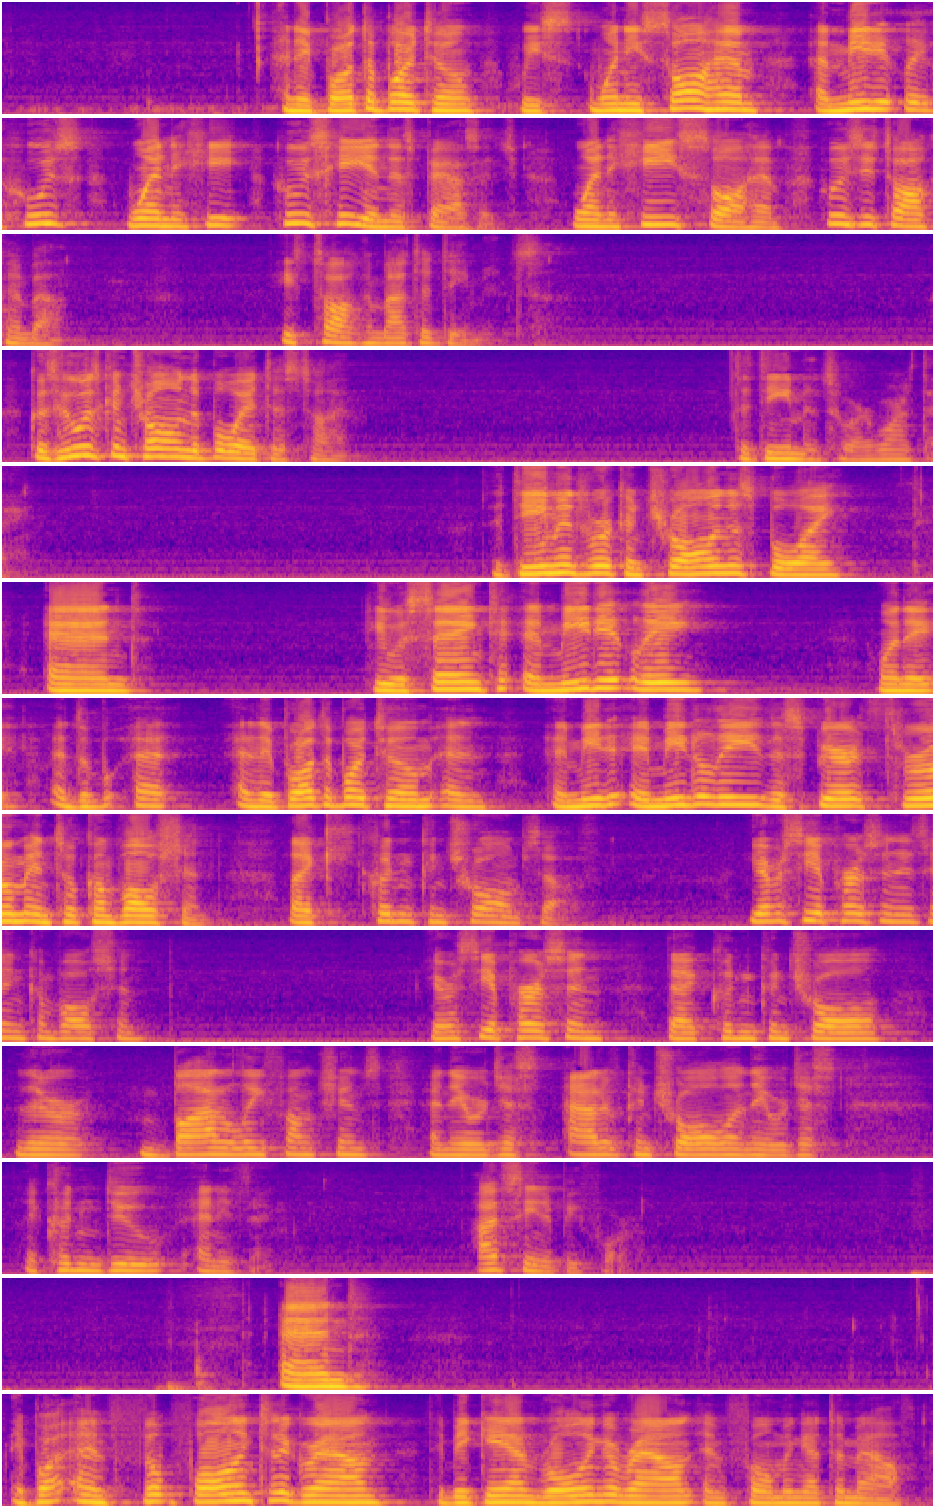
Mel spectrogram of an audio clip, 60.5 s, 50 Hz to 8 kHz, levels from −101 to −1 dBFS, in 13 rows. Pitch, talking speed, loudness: 155 Hz, 135 wpm, -16 LUFS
